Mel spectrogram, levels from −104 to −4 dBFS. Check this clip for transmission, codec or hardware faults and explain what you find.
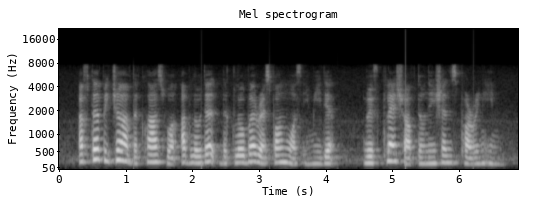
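One hardware fault is present. From 0.10 s to 6.21 s, regular ticks land every 1.02 s during the speech: periodic USB or driver dropouts, each briefly skipping roughly 2 ms of audio.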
